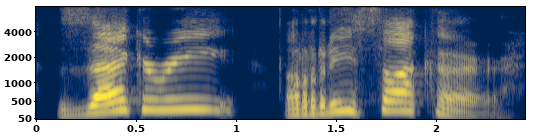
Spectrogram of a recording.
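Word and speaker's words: Zaccharie Risacher: of Europe I want to go ahead and pronounce his name correctly it is Zachary raker r um I've seen his videos he looks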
